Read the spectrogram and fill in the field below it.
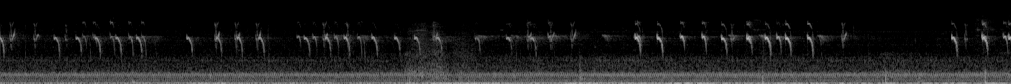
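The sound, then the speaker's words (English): A female wild bird, number 351, calls loudly in rapid bursts of short, high chirps while on the ground hopping around, pausing briefly before resuming, over a steady low mechanical hum. No one speaks. “And I think these are the calls of 351 here.”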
